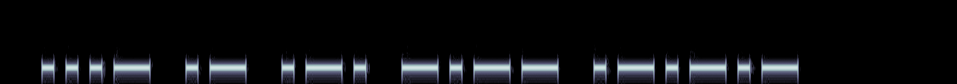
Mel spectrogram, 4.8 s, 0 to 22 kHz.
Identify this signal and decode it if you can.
Morse code, heard as a keyed tone, about 21 wpm, 700 Hz. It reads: VARY.
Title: Sentences with 6-Word Phrases - 20wpm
